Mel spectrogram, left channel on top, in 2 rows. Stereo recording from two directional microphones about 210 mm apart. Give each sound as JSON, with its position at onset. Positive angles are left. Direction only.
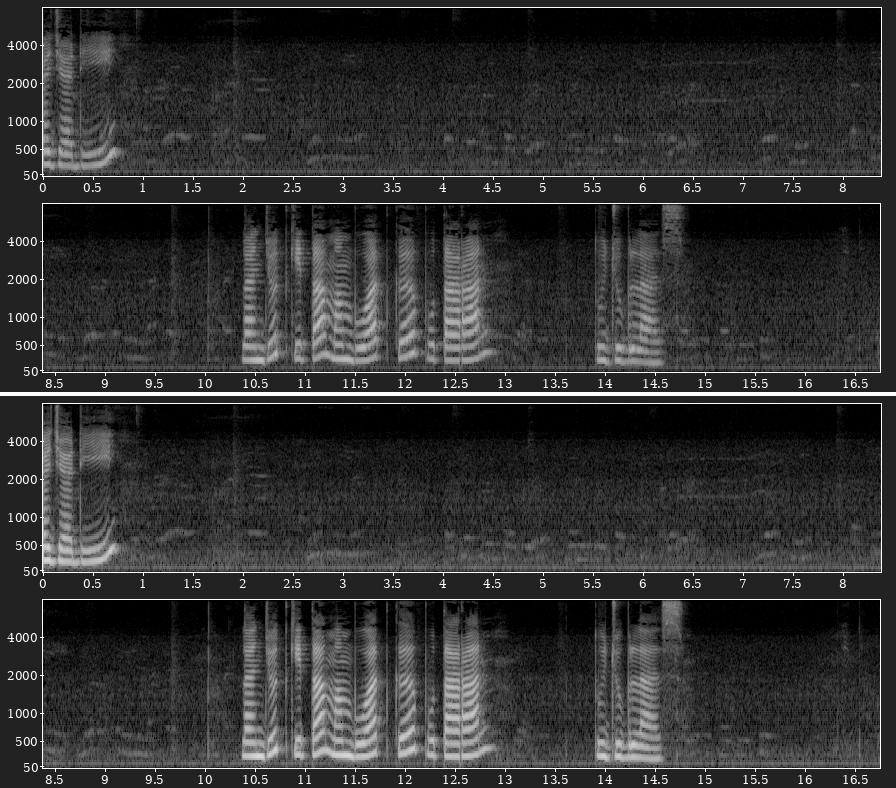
{"t": 0.0, "sound": "speech", "side_deg": -25}
{"t": 9.9, "sound": "speech", "side_deg": -20}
